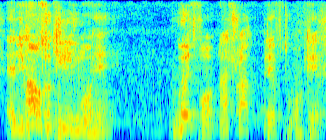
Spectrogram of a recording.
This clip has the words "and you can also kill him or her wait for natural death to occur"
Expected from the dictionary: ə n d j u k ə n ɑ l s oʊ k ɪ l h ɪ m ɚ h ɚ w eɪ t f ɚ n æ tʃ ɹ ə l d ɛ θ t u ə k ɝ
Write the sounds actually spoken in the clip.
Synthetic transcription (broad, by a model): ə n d j u k ə n ɑ l s oʊ k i l h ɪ m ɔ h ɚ w eɪ t f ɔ n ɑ tʃ ɹ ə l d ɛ f t u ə k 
